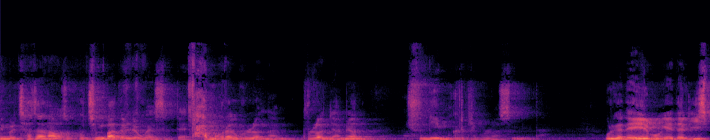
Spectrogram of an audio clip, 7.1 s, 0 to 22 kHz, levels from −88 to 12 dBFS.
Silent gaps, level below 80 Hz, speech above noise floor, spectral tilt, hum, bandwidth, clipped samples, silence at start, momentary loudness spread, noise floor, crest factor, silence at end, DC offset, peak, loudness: none; -66 dBFS; 33 dB; -4.5 dB/octave; none; 15.5 kHz; under 0.1%; 0 s; 17 LU; -61 dBFS; 20 dB; 0 s; under 0.1%; -8 dBFS; -28 LUFS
